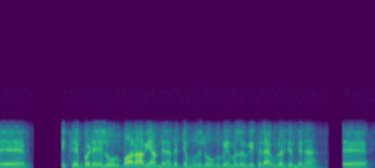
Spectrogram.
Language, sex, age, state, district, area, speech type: Dogri, male, 18-30, Jammu and Kashmir, Kathua, rural, conversation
